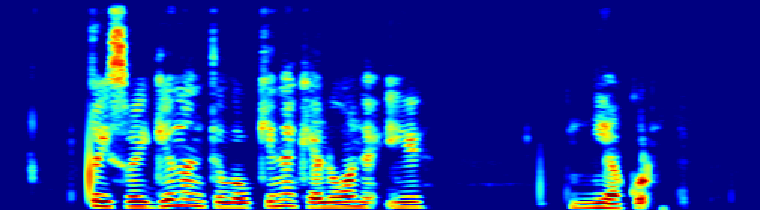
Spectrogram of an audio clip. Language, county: Lithuanian, Šiauliai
